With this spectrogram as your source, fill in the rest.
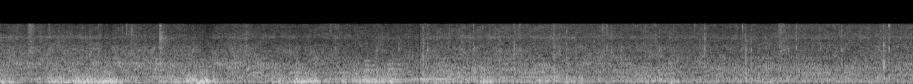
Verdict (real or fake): real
